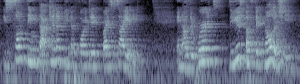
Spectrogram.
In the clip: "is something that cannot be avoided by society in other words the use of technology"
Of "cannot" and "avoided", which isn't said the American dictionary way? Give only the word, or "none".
avoided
